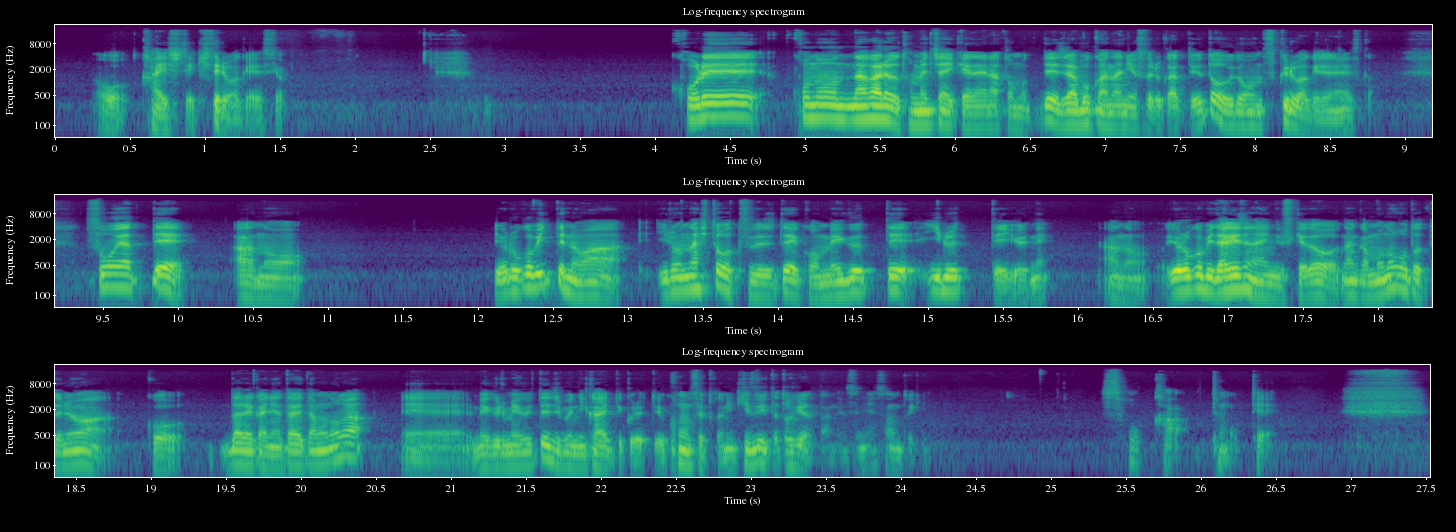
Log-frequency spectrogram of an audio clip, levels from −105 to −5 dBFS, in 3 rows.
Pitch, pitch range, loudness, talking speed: 125 Hz, 95-145 Hz, -26 LUFS, 395 characters per minute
